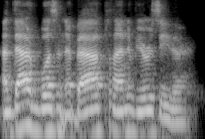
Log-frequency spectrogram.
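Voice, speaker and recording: An actor playing a self-assured, witty private detective, wry and confident, in an old-time radio drama style. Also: male voice, medium pitch, brisk, bright, forceful tone, highs cut off, natural voice. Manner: wry, explaining deductions with cool confidence.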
